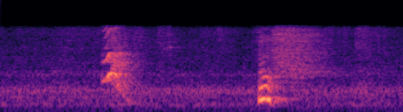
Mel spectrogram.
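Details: Four-week-old Border Terrier puppies, one female and three males, kept indoors with their three-year-old mother, giving two short high yelps about a second apart.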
